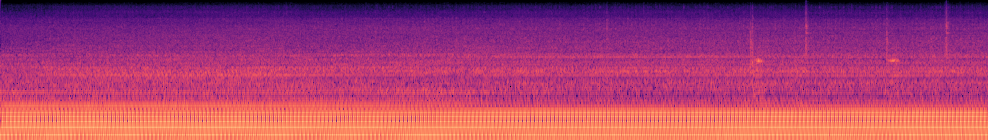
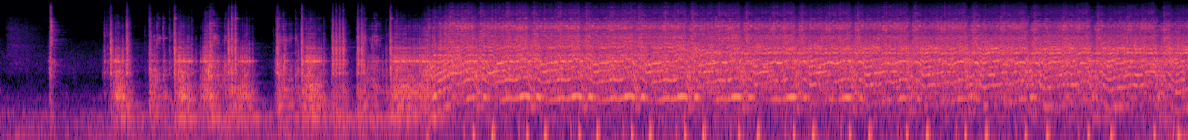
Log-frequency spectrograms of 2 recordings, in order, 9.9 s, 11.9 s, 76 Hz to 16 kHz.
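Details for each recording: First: 1989 Craftsman riding mower just jump-started after long storage runs with a steady low drone and even beat. It tends to stall when throttled up but is otherwise normal running. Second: 1989 Craftsman riding mower, choke on and fuel shutoff just reopened after sitting for months: slow, uneven cranking bursts that never catch, then a steady labouring drone; battery too weak to crank it, so a jump start is needed.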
